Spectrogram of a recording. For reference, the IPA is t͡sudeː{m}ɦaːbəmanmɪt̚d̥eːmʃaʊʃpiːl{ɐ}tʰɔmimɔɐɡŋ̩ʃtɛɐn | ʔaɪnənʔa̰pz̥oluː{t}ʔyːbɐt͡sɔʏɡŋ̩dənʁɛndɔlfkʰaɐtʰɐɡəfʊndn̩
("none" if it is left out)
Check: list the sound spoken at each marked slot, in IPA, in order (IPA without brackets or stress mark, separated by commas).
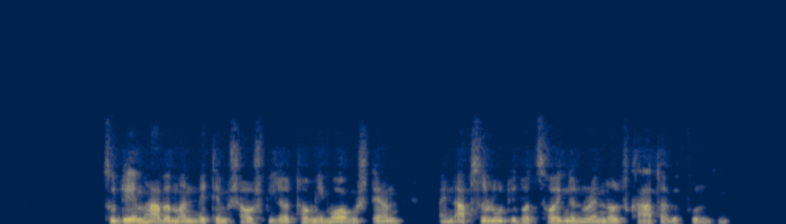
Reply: m, ɐ, t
